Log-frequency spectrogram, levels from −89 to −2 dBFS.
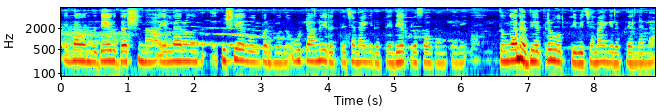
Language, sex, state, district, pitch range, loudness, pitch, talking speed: Kannada, female, Karnataka, Shimoga, 205-230 Hz, -19 LUFS, 215 Hz, 150 wpm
